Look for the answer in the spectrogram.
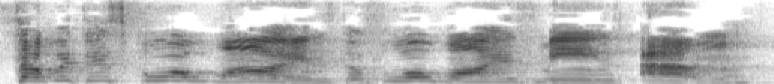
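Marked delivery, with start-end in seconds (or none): none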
